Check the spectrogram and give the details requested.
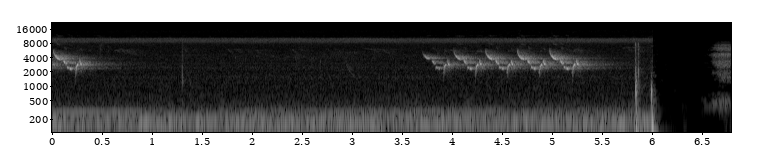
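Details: Carolina wren, South Carolina's state bird, heard in South Carolina: a loud, rolling series of bright, slurred whistled phrases, repeated quickly several times, over a steady low hum.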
